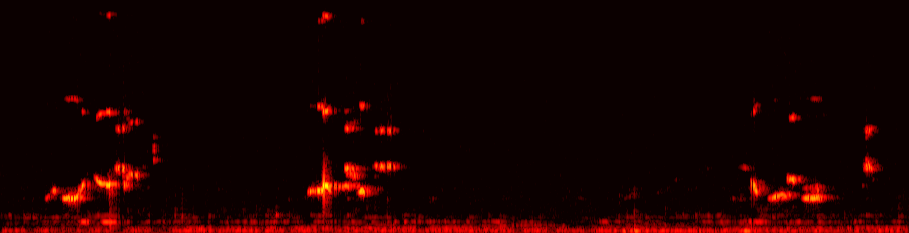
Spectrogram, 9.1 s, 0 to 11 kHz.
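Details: Eurasian blue tits in a nest box with chicks hatching, 10 May 2021, during a spell of rain and hail. The male parent brings food. Faint scattered high chirps come in short clusters, with a soft low rumble beneath.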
